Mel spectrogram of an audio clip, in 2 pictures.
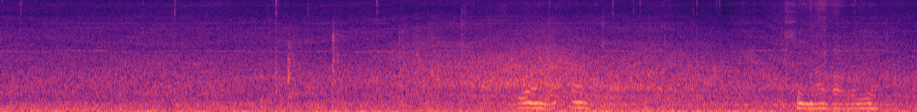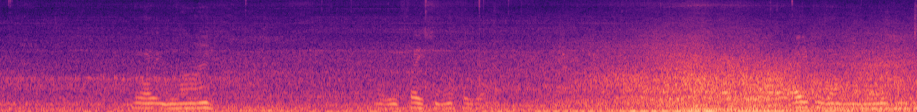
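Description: A car engine idles nearby.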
